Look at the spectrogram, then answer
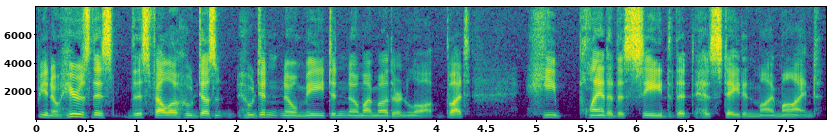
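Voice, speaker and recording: A man's voice: mid-range voice, normal speed, a bit bright, no echo. A middle-aged American man talking casually and reflectively as an interview guest, thinking aloud and illustrating his points with examples. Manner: discursive, thoughtful, illustrates points with examples and imagined quotes. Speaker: interview guest, old-time radio host.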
